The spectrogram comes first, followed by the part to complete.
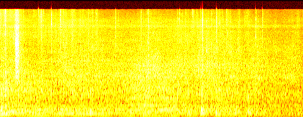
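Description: A motor vehicle passing by, its noise swelling to its loudest around the middle and then fading, with a sharp click just after the start.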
